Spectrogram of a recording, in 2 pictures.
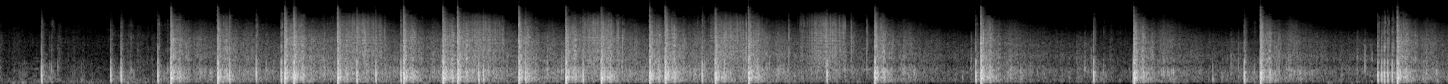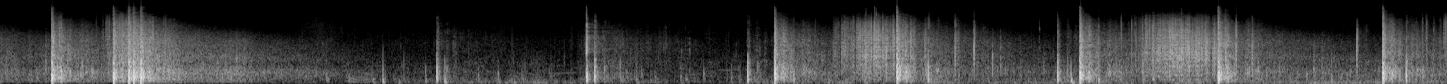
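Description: Jorge New Generation 1 firework battery firing shot after shot, roughly one or two sharp bangs a second, each with a hissing crackle. After a lull of a few seconds past the middle, a last flurry of shots follows.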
